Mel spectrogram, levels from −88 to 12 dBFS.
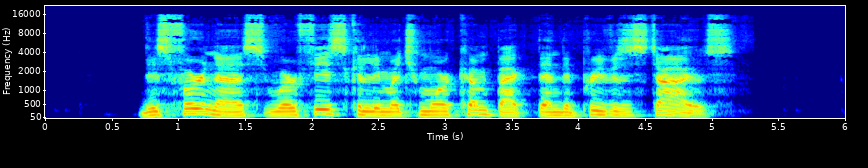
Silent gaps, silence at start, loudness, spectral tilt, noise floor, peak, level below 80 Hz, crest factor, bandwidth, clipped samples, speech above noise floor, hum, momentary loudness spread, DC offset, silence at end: none; 0.75 s; -16 LUFS; -4.5 dB/octave; -81 dBFS; -2 dBFS; -56 dBFS; 14 dB; 16.5 kHz; under 0.1%; 64 dB; none; 5 LU; under 0.1%; 0.85 s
